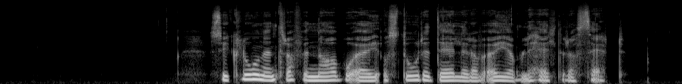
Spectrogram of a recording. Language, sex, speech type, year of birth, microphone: Norwegian, female, read, 1958, Shure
